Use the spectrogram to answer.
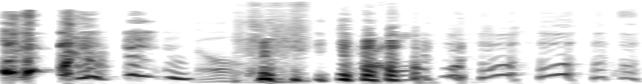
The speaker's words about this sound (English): I'm gonna cough probably a little bit of a phlegmy cough.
